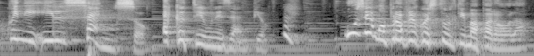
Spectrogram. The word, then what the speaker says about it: esempio: il senso eccoti un esempio usiamo proprio quest'ultima parola si dice esempio non esempio Purtroppo questo accento non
